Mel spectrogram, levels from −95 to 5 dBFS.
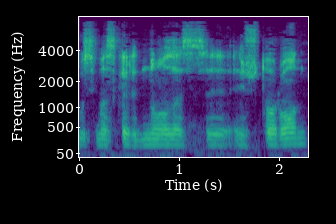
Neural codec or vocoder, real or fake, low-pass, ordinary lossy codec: codec, 16 kHz, 16 kbps, FreqCodec, smaller model; fake; 7.2 kHz; MP3, 48 kbps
